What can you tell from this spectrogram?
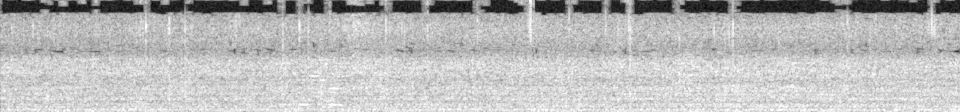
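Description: Flat spatula stirring and scraping thick, reducing milk in a nonstick kadai, over a steady low rumbling background noise.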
